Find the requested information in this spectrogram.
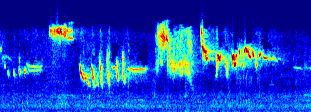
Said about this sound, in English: That's a little robin.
